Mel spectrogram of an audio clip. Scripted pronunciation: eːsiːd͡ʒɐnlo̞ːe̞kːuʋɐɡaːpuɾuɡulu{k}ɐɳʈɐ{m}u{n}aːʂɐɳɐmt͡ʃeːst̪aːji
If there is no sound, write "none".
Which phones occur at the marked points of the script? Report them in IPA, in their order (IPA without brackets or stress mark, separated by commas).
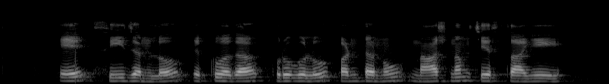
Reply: p, n, n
